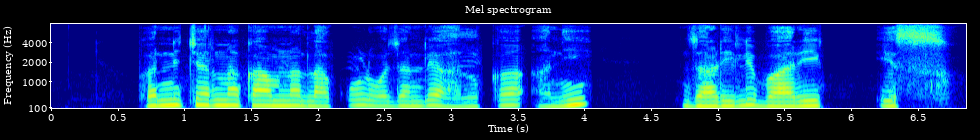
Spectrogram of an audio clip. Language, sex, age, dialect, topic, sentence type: Marathi, male, 25-30, Northern Konkan, agriculture, statement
